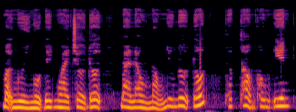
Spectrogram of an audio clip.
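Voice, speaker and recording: A woman reading a romance story aloud in a steady, plain voice. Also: on the high side, brisk, slightly rough.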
